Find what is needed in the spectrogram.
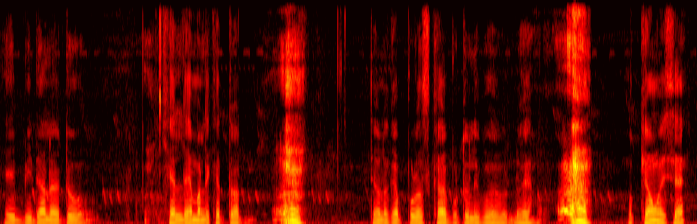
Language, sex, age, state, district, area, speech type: Assamese, male, 45-60, Assam, Udalguri, rural, spontaneous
